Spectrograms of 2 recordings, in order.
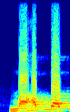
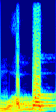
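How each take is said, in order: First: محبت opening on "ma", "mahabbat"; short a on the meem in محبت; درست تلفظ. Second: محبت opening on "mu", "muhabbat"; short u on the meem in محبت; غلط تلفظ. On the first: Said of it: "میم پر زبر کے ساتھ". (محبت، میم پر زبر کے ساتھ) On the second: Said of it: "میم پر پیش کے ساتھ". (محبت، میم پر پیش کے ساتھ) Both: Shown as a demonstration.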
